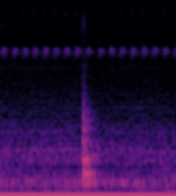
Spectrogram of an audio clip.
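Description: A plastic turntable lid closes with a soft thud.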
